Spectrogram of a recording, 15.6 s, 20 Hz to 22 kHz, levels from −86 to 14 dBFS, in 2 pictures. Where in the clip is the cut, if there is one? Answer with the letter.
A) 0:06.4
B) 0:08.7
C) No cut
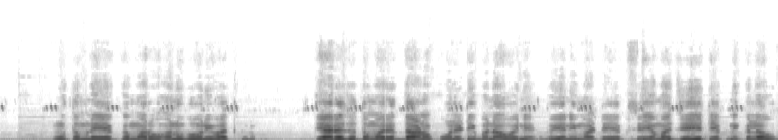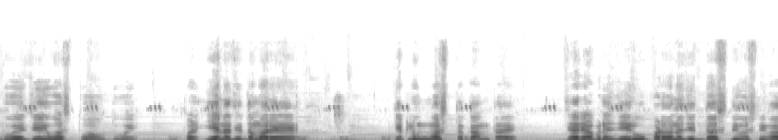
A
